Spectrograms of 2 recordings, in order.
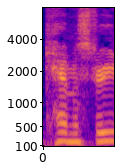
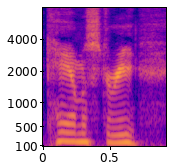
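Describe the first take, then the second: First: It is said in a plain standard accent. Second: It is said in a Southern American accent. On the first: The speaker calls it right. "I meant to say chemistry" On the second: The speaker calls it wrong. "I don't know why I sounded southern there"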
